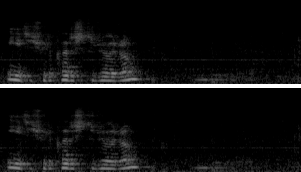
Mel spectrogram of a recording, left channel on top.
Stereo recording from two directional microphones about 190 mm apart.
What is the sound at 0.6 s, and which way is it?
Speech, 5° right (ahead or behind).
